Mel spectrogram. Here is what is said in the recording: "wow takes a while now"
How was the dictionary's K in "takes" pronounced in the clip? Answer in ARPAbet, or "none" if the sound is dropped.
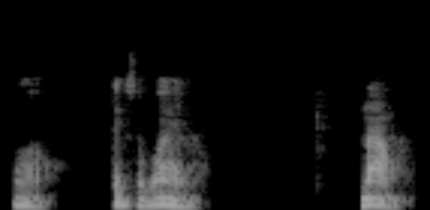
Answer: K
